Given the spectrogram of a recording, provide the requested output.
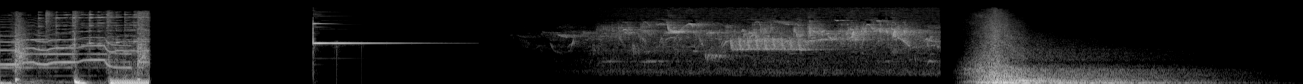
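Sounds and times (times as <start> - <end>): birds chirping: 5.1 - 9.4.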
